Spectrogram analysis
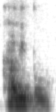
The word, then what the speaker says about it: caribou: of languages and um the original word in its pronunciation is kalibu and uh that's where we get Caribou from and even kalibu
